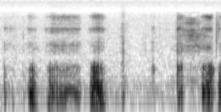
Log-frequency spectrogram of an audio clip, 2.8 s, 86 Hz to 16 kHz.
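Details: Inspiratory stridor from laryngomalacia in a 3-month-old boy, lying on his back or sitting: a harsh, squeaky, congested-sounding noise on each breath, which eases after a minute on his stomach.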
